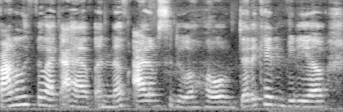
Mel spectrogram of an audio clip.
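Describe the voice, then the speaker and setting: The speech is very fast and animated in tone. Background noise is noticeable. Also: woman. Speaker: fashion and lifestyle youtuber. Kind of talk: try-on haul vlog.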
